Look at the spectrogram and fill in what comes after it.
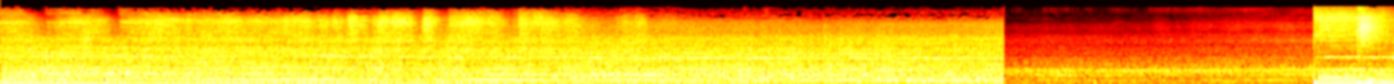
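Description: A freight train passing behind OHE locomotives, with a steady engine hum over the rumble of the wagons on the rails. About ten seconds in, the sound cuts to a much quieter background. Near the end a loud, uneven sound starts abruptly.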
